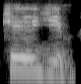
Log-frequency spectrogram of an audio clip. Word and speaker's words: Kyiv: So Kyiv, it's quite easy, Kyiv. So NPR, listen up, get it right.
